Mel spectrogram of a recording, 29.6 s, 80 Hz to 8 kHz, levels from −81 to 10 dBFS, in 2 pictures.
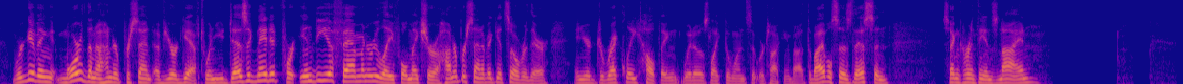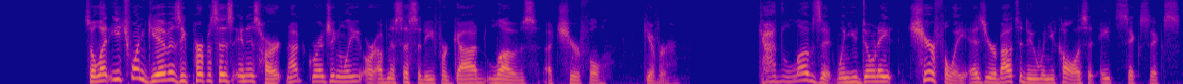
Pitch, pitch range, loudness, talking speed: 150 Hz, 130-185 Hz, -26 LUFS, 175 wpm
